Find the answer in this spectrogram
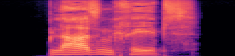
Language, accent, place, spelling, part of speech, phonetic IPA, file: German, Germany, Berlin, Blasenkrebs, noun, [ˈblaːzn̩ˌkʁeːps], De-Blasenkrebs.ogg
- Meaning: bladder cancer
